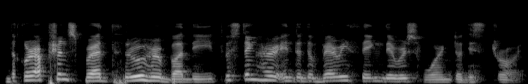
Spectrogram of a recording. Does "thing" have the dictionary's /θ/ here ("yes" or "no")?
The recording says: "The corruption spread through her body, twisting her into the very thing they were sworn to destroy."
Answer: yes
